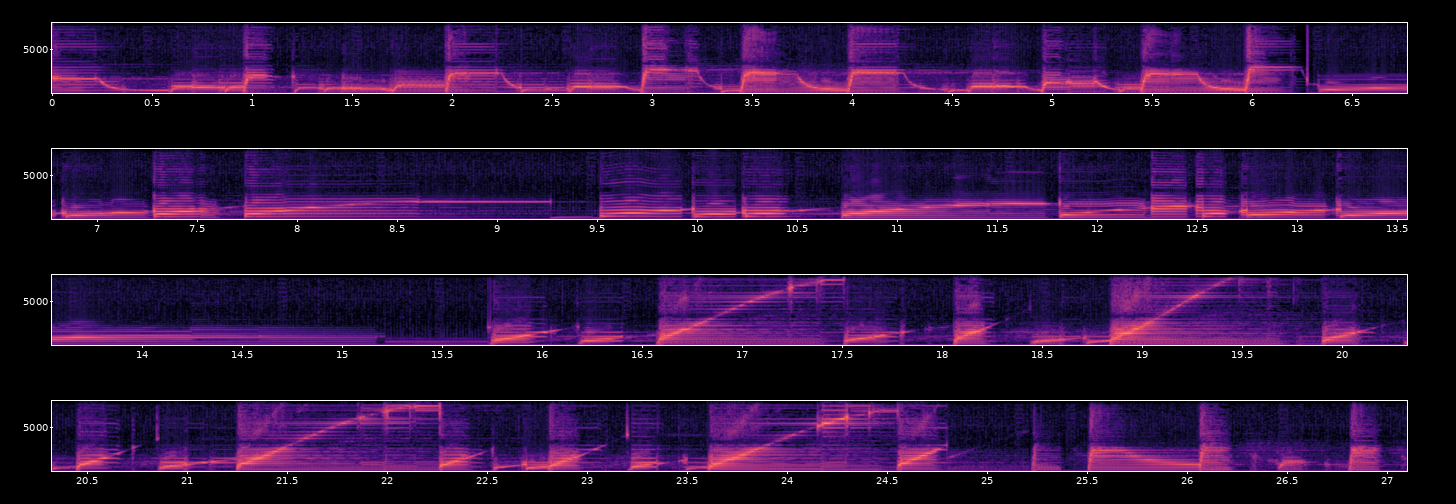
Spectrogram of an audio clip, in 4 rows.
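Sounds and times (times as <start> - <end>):
guitar with auto-wah: 0.0 - 27.0.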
